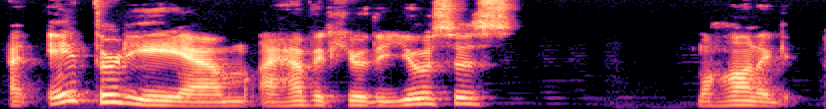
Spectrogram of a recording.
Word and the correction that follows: Monaghan: uh, Monaghan. Monahan. Monahan. Sorry, yeah, I was about to mispronounce that one pretty bad there.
